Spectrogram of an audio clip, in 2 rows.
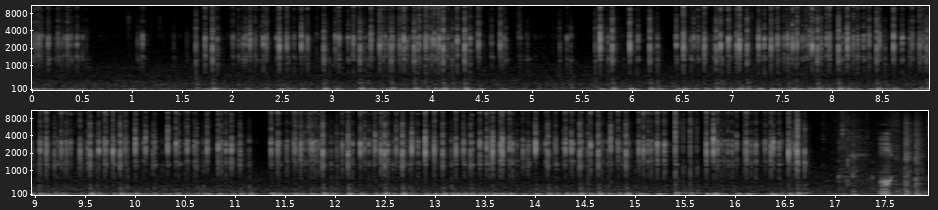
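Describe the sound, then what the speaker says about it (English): Dense, continuous clacking of mechanical keyboard keys, rapid and close, with a few short pauses between bursts of typing, on a top-mount TGR Jane v2 or Unikorn keyboard. "Pretty nice keyboard."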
